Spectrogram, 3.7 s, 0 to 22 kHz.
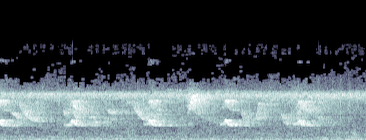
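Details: Tickell's blue flycatcher in Perlene Forest, Goa, 2017, sings high, thin, tinkling phrases that sweep up and down, roughly one every half second, over a steady hiss of insects.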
